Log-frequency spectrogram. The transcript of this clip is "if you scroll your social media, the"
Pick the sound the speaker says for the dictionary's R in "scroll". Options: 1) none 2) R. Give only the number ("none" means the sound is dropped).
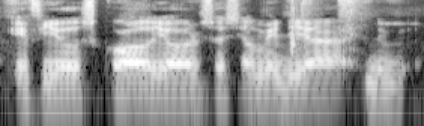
1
